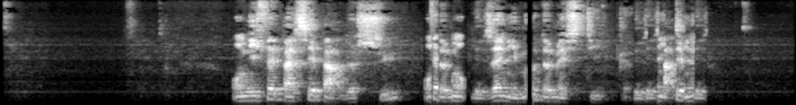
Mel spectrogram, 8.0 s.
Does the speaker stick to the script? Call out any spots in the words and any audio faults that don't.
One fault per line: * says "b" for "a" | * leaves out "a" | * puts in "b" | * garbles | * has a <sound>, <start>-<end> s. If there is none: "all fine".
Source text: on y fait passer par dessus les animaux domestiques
* garbles
* has a dropout, 5.3-5.3 s
* garbles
